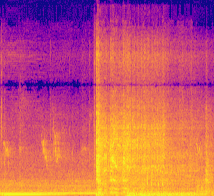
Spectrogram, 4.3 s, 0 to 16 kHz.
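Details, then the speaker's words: Mercedes 220E W124 with a suspected shorting wire in degraded wiring harness: starter cranks steadily, engine catches roughly then dies straight away instead of idling; cutting-out fault, owner thinks narrowed to that wiring. "oh that died straight away okay so looks like might have actually narrowed that down"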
